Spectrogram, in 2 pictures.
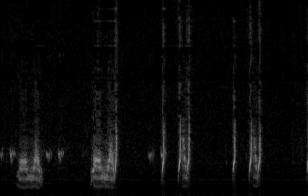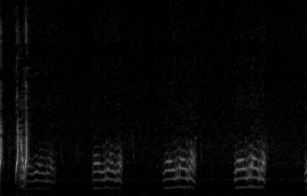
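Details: Night quail call from Pakistan, used in quail hunting: buzzy nasal notes and crisp high doublets, then a steady run of stacked nasal notes about once a second.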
